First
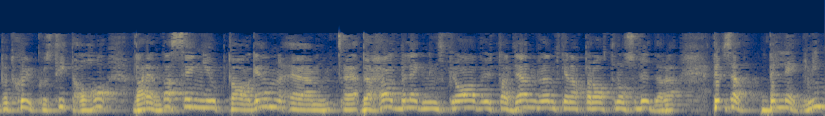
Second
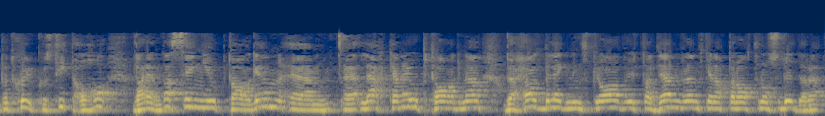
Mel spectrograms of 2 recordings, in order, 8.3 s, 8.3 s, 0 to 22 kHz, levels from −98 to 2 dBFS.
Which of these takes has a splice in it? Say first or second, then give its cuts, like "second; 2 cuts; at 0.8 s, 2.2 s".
first; 1 cut; at 3.6 s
